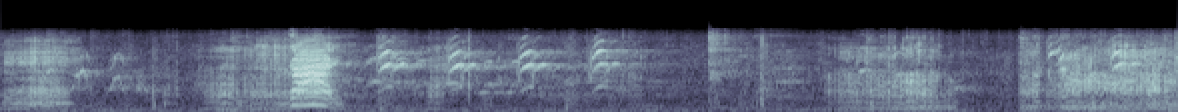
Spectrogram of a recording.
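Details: Dogo Argentino dogs Beri and Dora giving a quick series of high, tonal whines and short yelps, with bursts of excited vocalising between pauses and people talking and calling in Italian nearby.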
